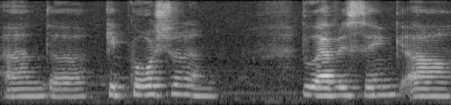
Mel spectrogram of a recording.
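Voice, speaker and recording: This woman's tone is dark and mellow, with fairly even intonation. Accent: Hungarian. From Hungary, Budapest. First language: Hungarian. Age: 70s. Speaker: Holocaust survivor. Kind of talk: oral history interview. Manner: halting.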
